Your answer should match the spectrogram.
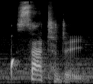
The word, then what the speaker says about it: Saturday: In British English, it will be Saturday. Saturday. R is silent here.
